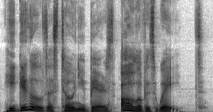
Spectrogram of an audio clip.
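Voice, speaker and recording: A woman's voice: deep voice, moderate pace, mellow, no room sound, clean studio sound. A woman reading scripted fiction aloud as the narrator. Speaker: podfic narrator.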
